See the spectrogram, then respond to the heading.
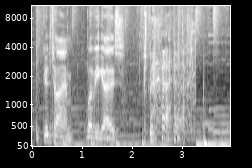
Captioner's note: laughing; upbeat music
